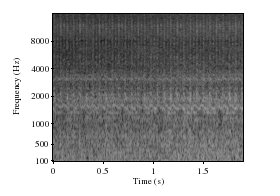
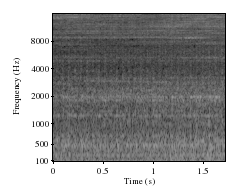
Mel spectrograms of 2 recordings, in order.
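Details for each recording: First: Ford F150 EcoBoost petrol engine, after a vacuum leak part was replaced, idles evenly with a steady low rumble and no stumbles or misses; the earlier hiccups are gone and it runs smoothly, with slight belt squeal. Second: Ford F150 EcoBoost, rough-running after a wreck: steady airy hiss over a low, even idle from a vacuum leak where a vacuum canister was punctured in an awkward spot; brake booster initially suspected.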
